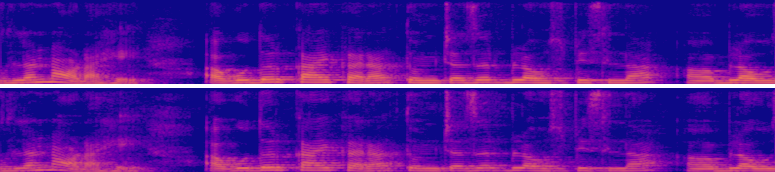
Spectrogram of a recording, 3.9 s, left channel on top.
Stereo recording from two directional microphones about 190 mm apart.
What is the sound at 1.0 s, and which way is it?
A woman's voice, 25° left (ahead or behind).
